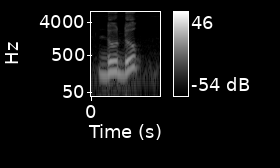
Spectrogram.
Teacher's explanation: kalau huruf Dal ujung lidah ketemu dengan pangkal gigi seri atas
